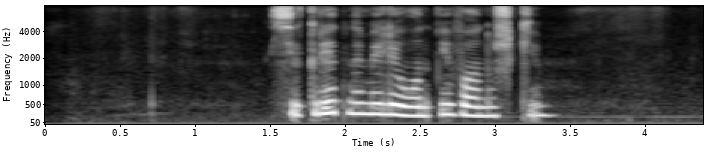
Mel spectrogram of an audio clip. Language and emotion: Russian, neutral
